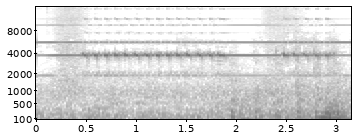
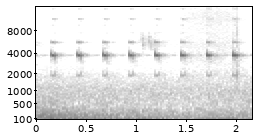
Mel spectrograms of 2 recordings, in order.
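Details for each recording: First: Fisher F-Pulse pinpointer air test with no obstacle: quick pulsing high beep about three a second with the probe several centimetres off the coin; the contact field is too wide and at this distance the pinpointer cannot tell where the object is. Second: Fisher F-Pulse pinpointer air test, no obstacle between target and probe, moved closer to target; sharp high beeps about four a second, quickening slightly, signalling a nearby target.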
